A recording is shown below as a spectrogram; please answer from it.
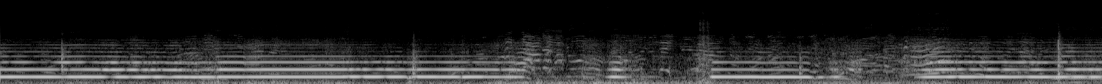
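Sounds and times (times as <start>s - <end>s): conch shell horn blowing: 0.0s - 11.0s.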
